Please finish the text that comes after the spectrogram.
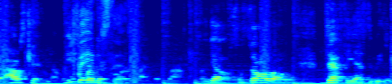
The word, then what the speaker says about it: Cesaro: It's pronounced Cesaro.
